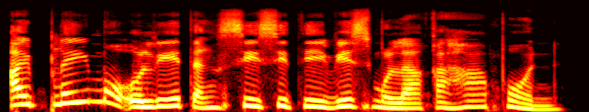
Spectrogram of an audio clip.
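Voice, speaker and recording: A woman's voice: mid-range voice, animated, normal speed, no echo, clean studio sound, voice pushed up, close to an everyday voice. A woman voicing a cold, resolute billionaire man in a dramatic story, firm, commanding and protective.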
